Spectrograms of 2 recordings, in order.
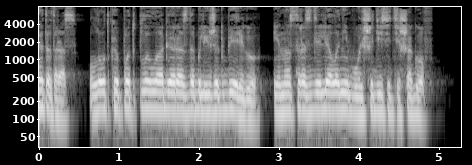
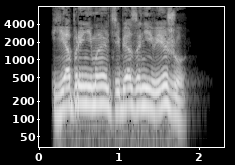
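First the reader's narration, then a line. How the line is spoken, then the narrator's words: Angry bark. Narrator (Russian): разозлившись, рявкнул я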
